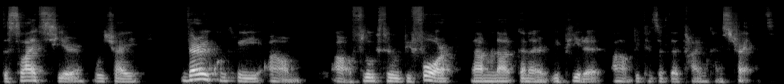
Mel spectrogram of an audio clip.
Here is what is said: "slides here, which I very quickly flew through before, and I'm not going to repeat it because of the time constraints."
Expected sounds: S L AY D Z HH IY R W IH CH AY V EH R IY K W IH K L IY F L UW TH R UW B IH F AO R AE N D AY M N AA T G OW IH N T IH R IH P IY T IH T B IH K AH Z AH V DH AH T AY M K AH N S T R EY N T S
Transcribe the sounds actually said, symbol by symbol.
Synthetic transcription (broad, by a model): S L AY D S HH IY R W IH CH AY V EH R IY K W IH K L IY F L UW TH R UW B IH F AO R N AY M N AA T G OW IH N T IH R IH P IY T IH T B IH K AH Z AH V DH AH T AY M K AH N S T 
